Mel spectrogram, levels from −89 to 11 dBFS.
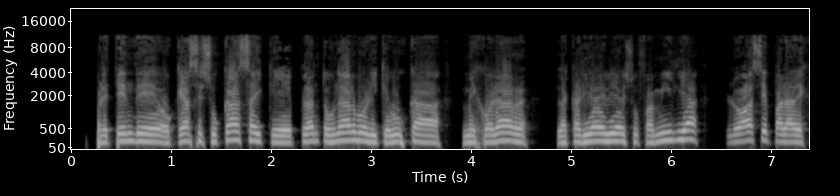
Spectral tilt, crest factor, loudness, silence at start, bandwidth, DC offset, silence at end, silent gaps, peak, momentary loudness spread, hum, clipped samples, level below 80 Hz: -6.5 dB/octave; 12 dB; -25 LUFS; 0.25 s; 11.5 kHz; under 0.1%; 0.05 s; 4.76-4.86 s, 6.43-6.55 s; -14 dBFS; 6 LU; none; under 0.1%; -58 dBFS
